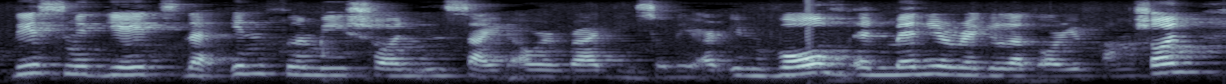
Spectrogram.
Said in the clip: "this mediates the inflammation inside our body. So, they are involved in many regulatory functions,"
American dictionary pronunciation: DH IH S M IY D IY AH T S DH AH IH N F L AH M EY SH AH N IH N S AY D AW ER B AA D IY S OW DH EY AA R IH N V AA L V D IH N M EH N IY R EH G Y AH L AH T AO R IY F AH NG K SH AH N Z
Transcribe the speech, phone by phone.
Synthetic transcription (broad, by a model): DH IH S M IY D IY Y T S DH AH IH N F L AH M EY SH AH N IH N S AY D AW ER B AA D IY S OW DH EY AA R IH N V AA L V D IH N M EH N IY R EH G Y AH L AH T AO R IY F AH NG K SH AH N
